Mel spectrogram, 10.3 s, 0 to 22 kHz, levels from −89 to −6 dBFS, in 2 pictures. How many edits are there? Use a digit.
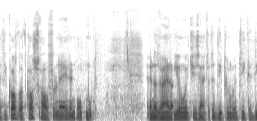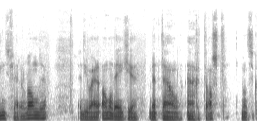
6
